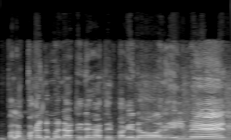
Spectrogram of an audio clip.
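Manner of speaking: loud, high call for applause; rousing call. Real, not acted. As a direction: lift the crowd to clap for the Lord. Calling for applause.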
